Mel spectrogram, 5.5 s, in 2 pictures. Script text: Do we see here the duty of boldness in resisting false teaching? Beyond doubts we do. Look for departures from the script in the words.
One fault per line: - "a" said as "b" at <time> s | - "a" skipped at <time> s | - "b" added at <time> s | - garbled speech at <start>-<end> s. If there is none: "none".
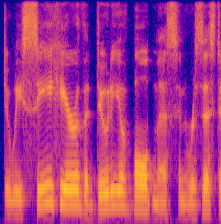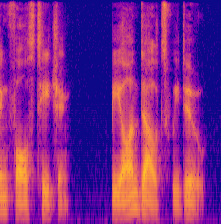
none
